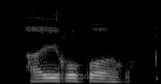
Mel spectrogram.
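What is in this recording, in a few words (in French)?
"aeroport", French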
